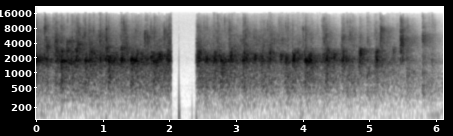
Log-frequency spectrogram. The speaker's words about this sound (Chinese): 我们用热烈的掌声感谢我们在座的母亲们。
